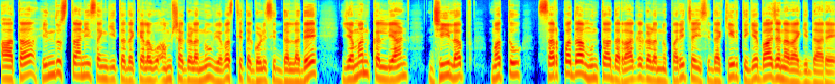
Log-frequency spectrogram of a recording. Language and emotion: Kannada, neutral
